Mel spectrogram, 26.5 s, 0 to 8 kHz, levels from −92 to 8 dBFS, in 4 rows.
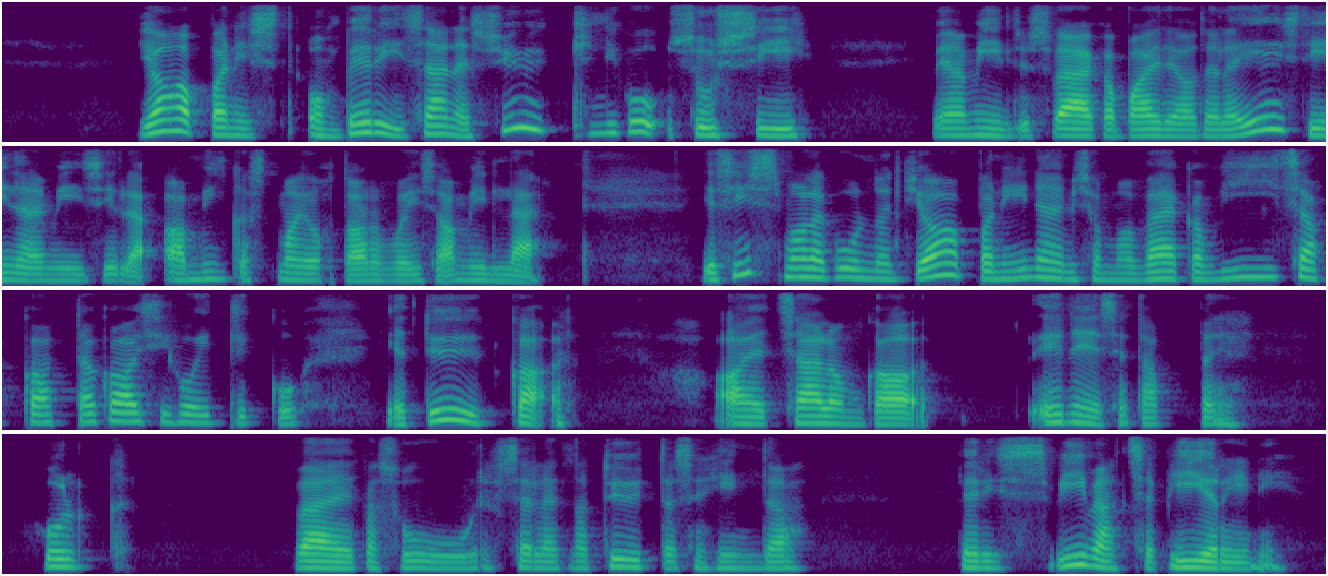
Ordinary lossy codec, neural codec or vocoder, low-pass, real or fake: none; codec, 16 kHz, 6 kbps, DAC; 7.2 kHz; fake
